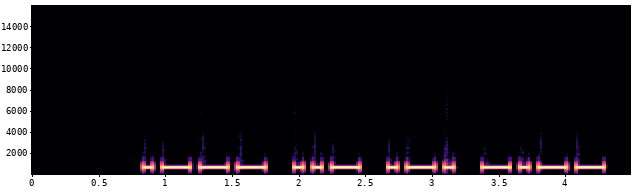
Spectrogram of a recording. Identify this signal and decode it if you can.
Morse code, heard as a keyed tone, about 17 wpm, 700 Hz. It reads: JURY
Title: Four Letter Words - 17wpm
